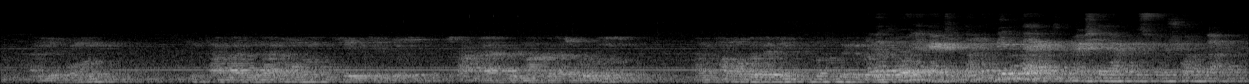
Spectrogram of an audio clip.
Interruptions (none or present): present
